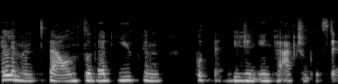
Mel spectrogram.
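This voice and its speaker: A woman with an Austrian accent, somewhat breathy and fairly low in pitch, with monotone, flat intonation and a dry, close sound with no echo. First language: German. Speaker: business coach. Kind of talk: online workshop presentation. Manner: halting, many fillers and restarts.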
